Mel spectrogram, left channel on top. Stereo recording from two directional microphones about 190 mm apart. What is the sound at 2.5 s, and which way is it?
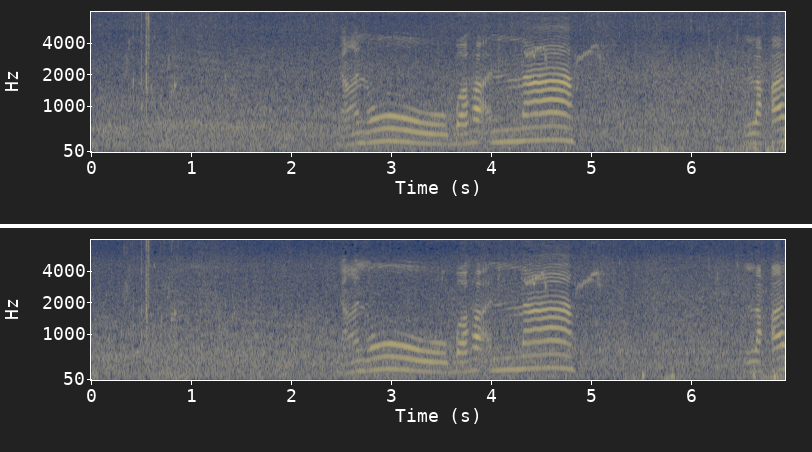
Speech, 15° left (ahead or behind).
